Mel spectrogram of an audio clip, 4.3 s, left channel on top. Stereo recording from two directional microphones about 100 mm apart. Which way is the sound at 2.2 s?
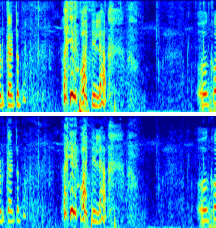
5° left (ahead or behind).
